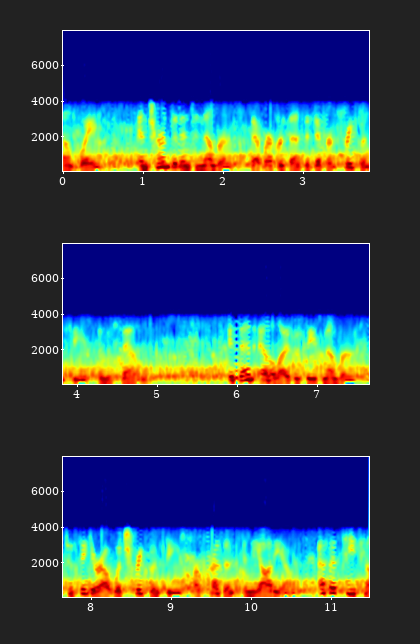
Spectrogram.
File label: high voice noise codec2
